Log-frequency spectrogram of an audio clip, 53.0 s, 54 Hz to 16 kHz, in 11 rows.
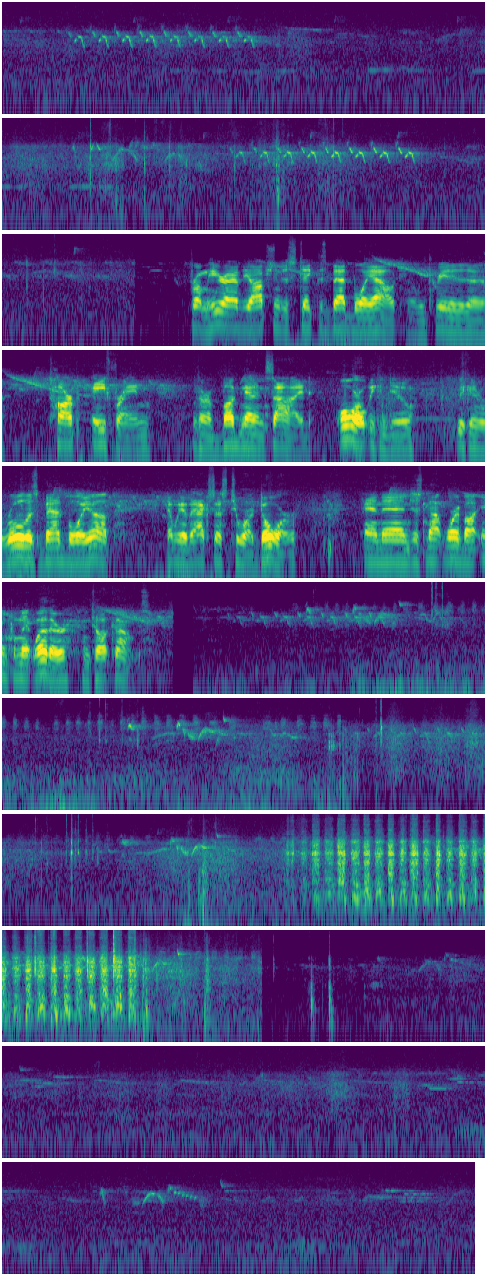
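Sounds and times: birds chirping: 0.0s - 53.0s
knife sawing through wooden stick: 36.6s - 40.3s.

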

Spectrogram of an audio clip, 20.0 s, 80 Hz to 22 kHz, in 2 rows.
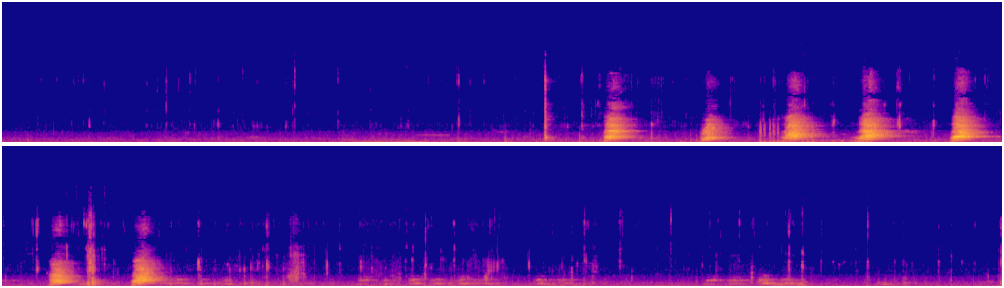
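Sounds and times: dog barking: 6.0s - 6.4s, 7.0s - 12.5s, 13.6s - 16.0s, 17.0s - 18.1s.

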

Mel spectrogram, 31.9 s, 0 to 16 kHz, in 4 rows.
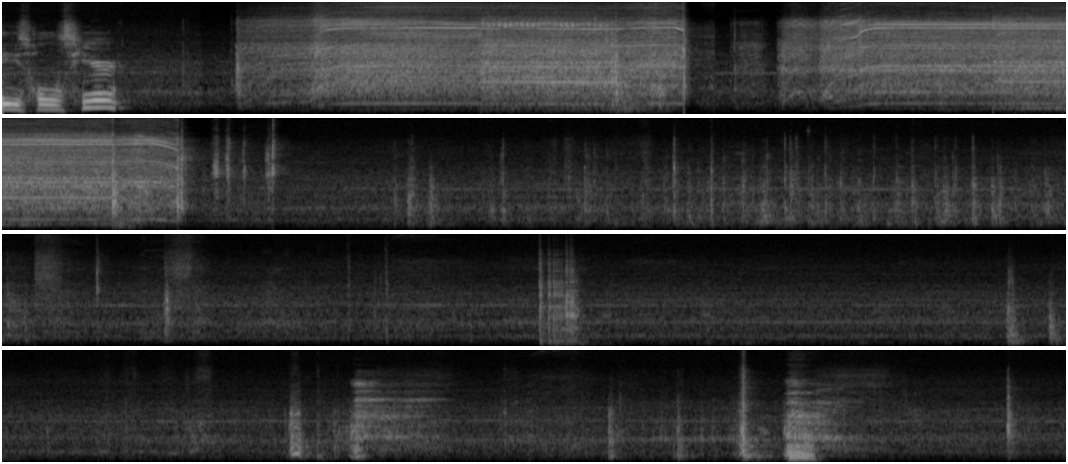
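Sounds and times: cordless drill drilling metal: 1.7s - 9.5s
faint clicks and handling noises: 10.9s - 17.3s.

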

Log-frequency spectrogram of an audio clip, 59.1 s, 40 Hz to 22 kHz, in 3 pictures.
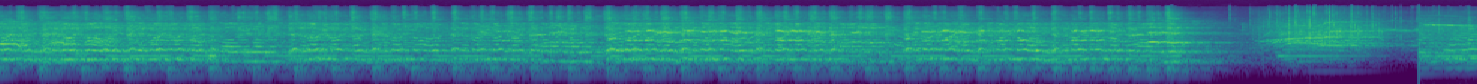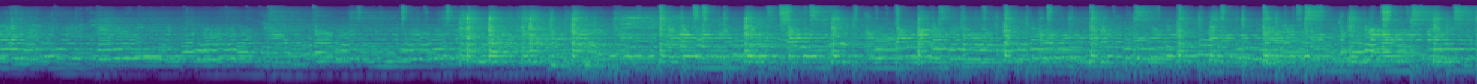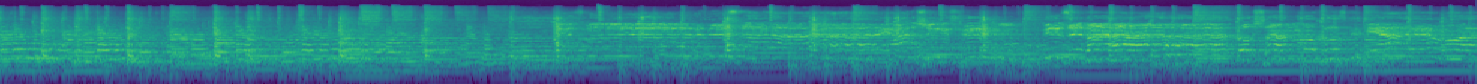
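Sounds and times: drum kit steady beat: 0.0s - 15.7s, 25.1s - 59.0s
person singing: 0.0s - 16.4s, 19.0s - 59.0s
electric guitar: 19.0s - 59.0s.

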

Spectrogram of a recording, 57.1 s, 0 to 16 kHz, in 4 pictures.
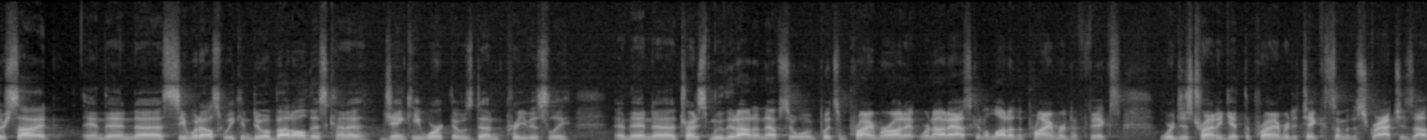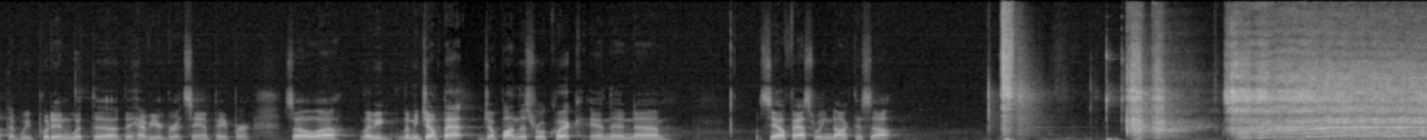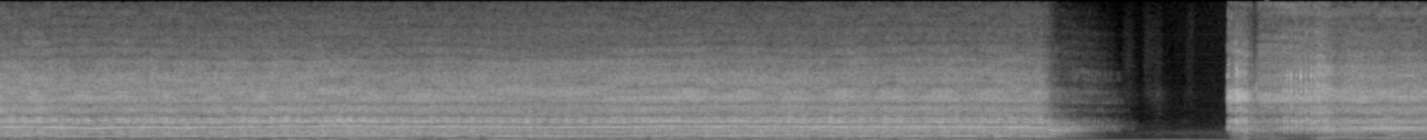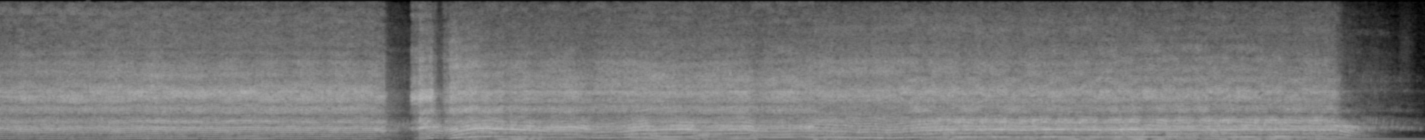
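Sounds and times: pneumatic sander whine: 25.5s - 39.9s, 40.8s - 57.0s.

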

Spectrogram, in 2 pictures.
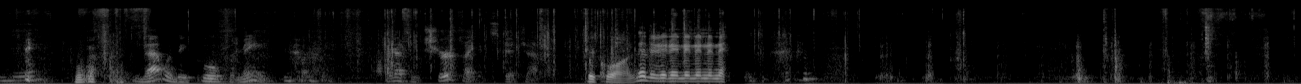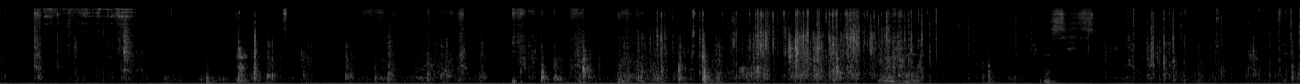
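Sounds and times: cardboard and paper rustling: 2.1s - 8.6s, 17.2s - 23.4s, 24.1s - 26.0s
plastic wrapping crinkling: 2.1s - 10.1s, 17.1s - 26.0s.

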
